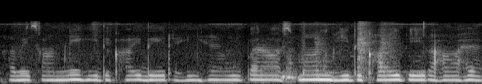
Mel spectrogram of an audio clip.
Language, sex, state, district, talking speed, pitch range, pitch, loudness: Hindi, female, Bihar, Saharsa, 175 wpm, 200-210 Hz, 205 Hz, -16 LUFS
